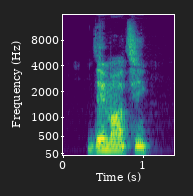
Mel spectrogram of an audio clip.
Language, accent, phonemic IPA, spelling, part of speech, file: French, Canada, /de.mɑ̃.ti/, démentit, verb, LL-Q150 (fra)-démentit.wav
- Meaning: third-person singular past historic of démentir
